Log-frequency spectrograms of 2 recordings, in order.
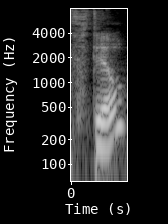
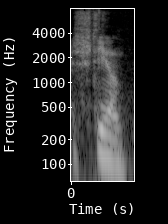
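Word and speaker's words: Stihl: Now, how do you pronounce that name? Is it Still? Stiel.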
